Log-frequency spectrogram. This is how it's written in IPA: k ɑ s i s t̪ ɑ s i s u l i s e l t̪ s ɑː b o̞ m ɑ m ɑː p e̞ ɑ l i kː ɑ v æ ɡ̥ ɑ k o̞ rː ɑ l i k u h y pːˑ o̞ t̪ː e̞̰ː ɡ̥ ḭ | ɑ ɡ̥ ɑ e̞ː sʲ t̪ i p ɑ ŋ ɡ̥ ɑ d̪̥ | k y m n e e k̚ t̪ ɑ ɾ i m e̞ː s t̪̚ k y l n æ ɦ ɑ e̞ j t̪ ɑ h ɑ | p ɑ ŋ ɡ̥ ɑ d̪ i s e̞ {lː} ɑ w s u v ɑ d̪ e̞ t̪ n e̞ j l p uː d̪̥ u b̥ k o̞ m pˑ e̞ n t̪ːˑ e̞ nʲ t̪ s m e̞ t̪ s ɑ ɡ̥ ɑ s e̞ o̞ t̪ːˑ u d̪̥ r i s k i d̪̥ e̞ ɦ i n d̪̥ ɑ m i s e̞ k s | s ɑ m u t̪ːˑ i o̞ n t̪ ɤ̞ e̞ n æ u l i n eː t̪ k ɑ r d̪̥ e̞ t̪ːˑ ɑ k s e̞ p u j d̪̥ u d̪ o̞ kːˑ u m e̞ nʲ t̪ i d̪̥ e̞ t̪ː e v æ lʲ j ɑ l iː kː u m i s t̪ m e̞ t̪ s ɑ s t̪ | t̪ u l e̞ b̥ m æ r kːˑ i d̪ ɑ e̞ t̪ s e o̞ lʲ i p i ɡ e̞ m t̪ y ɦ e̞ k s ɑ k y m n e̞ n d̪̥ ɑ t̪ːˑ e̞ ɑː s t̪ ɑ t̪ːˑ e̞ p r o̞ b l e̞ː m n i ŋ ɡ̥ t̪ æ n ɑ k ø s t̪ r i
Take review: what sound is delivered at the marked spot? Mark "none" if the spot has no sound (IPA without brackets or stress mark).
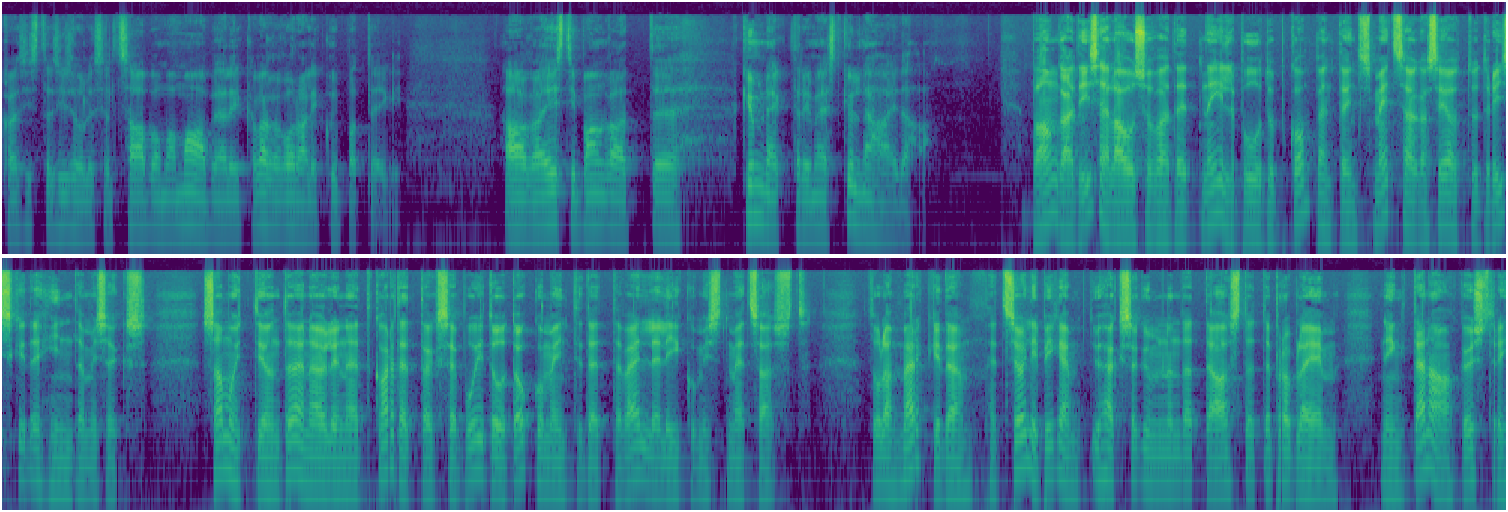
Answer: l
